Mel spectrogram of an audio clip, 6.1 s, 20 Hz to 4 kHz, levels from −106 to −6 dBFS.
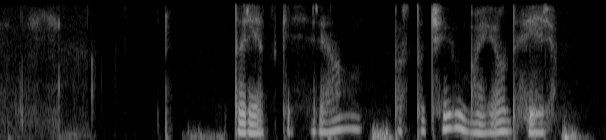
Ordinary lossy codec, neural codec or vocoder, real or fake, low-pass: none; none; real; 3.6 kHz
